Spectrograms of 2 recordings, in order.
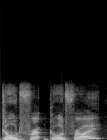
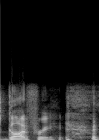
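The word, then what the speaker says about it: Godefroy: Also, it's pronounced Godroy. I thought it was Godfrey.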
